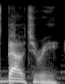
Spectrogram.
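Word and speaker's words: Báthory: And just a note, if you've ever read about Elizabeth, you might have assumed her surname, spelled B-A-T-H-O-R-Y, is pronounced Bathory, but the proper period correct pronunciation is Bowdre.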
